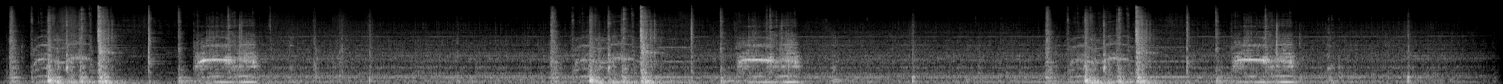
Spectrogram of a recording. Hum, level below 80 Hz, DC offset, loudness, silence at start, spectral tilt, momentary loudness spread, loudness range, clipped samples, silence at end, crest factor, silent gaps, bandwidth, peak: none; -34 dBFS; under 0.1%; -21 LUFS; 0.05 s; -5 dB/octave; 16 LU; 6 LU; under 0.1%; 0.1 s; 22 dB; none; 17 kHz; 0 dBFS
